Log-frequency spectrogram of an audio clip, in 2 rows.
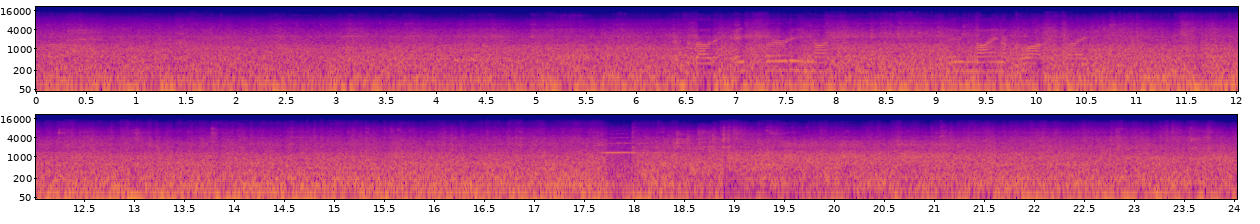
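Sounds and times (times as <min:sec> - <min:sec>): train wheels rumbling clickety-clack: 0:00.0 - 0:24.0
high wheel squeal: 0:17.7 - 0:18.2.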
